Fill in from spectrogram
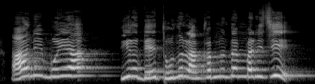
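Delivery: high, loud mock outrage; indignant anger. Creditor refuses his begging friend, indignant anger. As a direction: confront him with acted indignation. Acted creditor rejecting the plea.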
